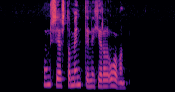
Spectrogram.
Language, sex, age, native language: Icelandic, female, 40-49, Icelandic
